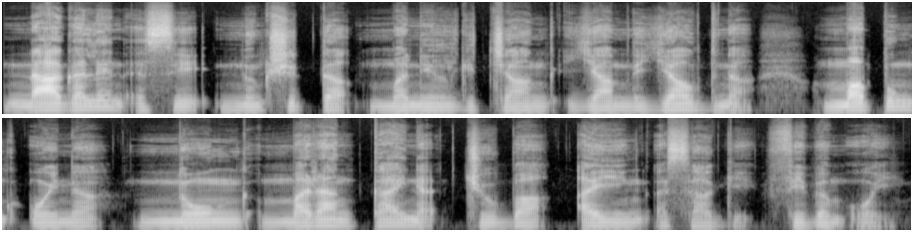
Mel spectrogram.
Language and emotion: Manipuri, neutral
